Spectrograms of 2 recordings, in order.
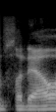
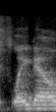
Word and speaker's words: Fadell: mispronounced a bunch uh it's I think my grandparents would have told you it's fedel but fedel is also good enough I've heard much worse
